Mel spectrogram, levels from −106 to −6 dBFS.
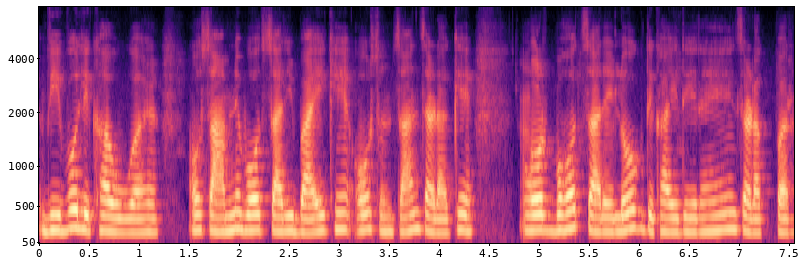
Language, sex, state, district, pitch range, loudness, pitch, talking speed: Hindi, female, Uttar Pradesh, Muzaffarnagar, 180-200 Hz, -15 LUFS, 190 Hz, 190 wpm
